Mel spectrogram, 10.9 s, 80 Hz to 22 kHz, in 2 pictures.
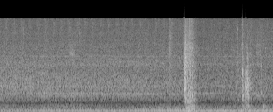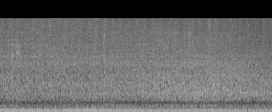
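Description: Subaru Forester STi's turbocharged flat-four EJ25 idling steadily, while its rear door is opened: a loud clack about four seconds in and a lighter click about a second later.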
